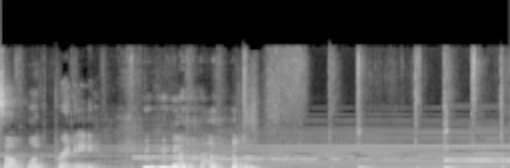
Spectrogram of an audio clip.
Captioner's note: laughing; soothing ambient music continues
